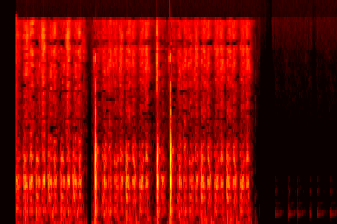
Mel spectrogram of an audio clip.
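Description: Pen scratching across paper in quick strokes, with a few sharp taps of the pen, stopping about three seconds in.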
